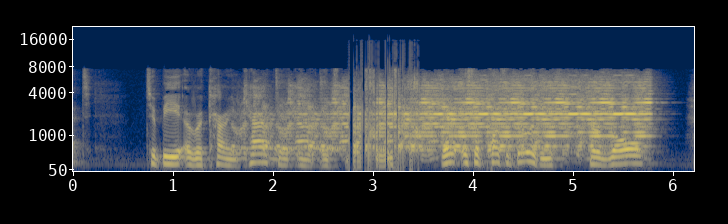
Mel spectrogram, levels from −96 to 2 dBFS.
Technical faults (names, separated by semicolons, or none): feedback howl; processor overload crackle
